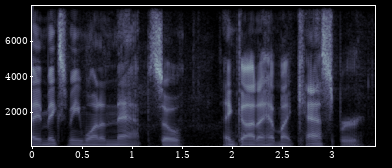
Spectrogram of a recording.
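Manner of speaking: ordinary delivery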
